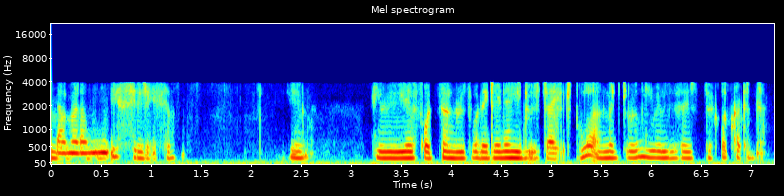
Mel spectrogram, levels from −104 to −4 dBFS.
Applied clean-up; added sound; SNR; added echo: neural diffusion model UNIVERSE++.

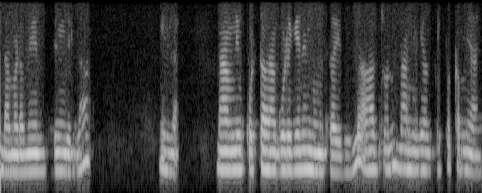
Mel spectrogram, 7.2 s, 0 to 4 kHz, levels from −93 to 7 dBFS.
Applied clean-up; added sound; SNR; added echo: none; none; none; none.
